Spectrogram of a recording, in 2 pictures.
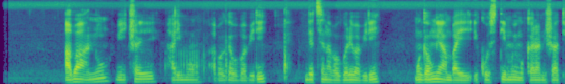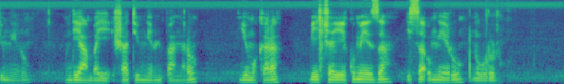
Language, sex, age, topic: Kinyarwanda, male, 18-24, finance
